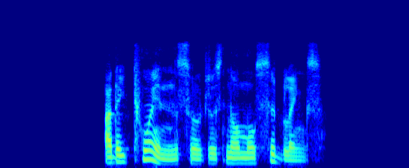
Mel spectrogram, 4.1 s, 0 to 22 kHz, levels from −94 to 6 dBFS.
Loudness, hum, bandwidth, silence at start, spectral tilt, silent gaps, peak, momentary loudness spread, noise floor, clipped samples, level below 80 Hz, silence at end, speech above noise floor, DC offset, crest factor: -44 LUFS; none; 8.4 kHz; 1.05 s; -5.5 dB/octave; none; -24 dBFS; 9 LU; under -90 dBFS; under 0.1%; under -90 dBFS; 0.9 s; over 46 dB; under 0.1%; 22 dB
